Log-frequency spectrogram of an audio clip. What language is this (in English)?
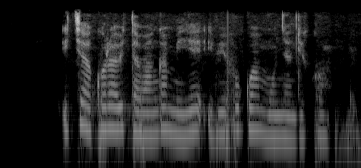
Kinyarwanda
